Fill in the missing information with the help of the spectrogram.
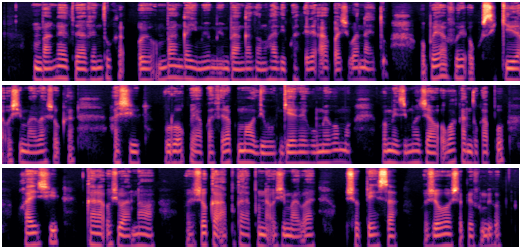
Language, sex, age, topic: Oshiwambo, male, 25-35, finance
